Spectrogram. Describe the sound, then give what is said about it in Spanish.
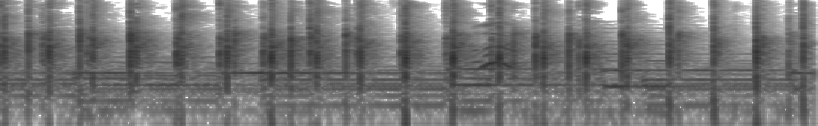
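Applause for the end of the Wii U game console: steady, rhythmic clapping with many sharp claps in a quick, even pulse, mixed with sustained tonal sounds underneath. “Un aplauso, por favor, para la Wii U.”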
